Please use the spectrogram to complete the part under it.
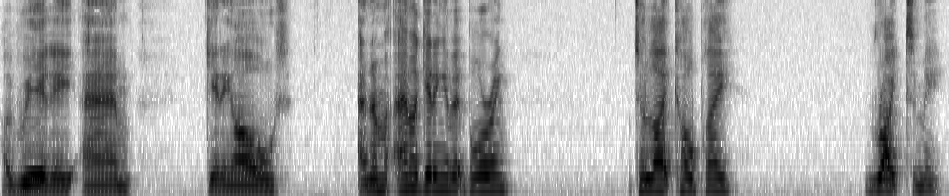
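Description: A man's voice: a little high, slow, long pauses, smooth. A man in his forties hosting a solo podcast in a casual, meandering way, hesitant, self-deprecating and prone to swearing. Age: 40s. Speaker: podcast host and touring comedian.

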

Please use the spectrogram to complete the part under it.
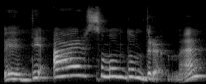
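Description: A woman co-hosting a podcast in casual chat, relaxed and chatty, acting out quotes now and then. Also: very high voice, a loud crowd. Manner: relaxed chatty, fillers like typ and liksom, acts out quotes. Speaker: podcast co-host.

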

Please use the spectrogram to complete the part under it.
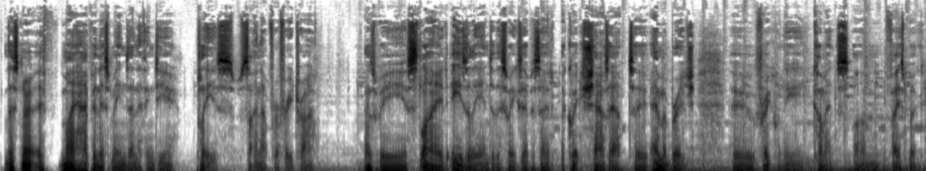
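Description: Very deep-voiced man hosting. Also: normal speed, few pauses, soft background music. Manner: dry, self-mocking, whispered asides. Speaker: podcast host. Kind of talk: podcast monologue.

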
